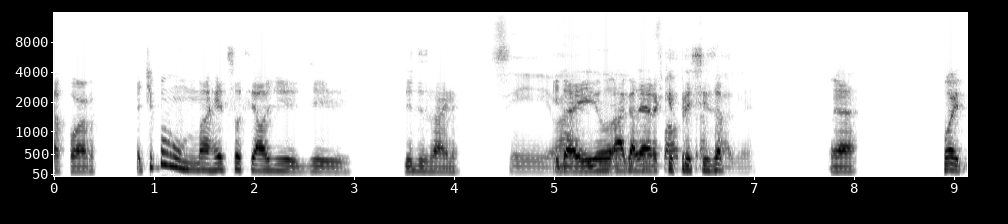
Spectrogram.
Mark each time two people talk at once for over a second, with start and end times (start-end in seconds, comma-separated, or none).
5.0-6.8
